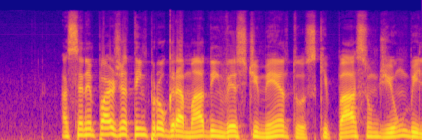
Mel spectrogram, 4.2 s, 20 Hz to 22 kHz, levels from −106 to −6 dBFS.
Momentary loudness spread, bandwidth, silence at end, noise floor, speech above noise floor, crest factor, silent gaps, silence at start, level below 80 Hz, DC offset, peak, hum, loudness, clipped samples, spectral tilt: 7 LU; 15 kHz; 0 s; -50 dBFS; 38 dB; 12 dB; none; 0.6 s; -34 dBFS; under 0.1%; 0 dBFS; none; -13 LUFS; under 0.1%; -6.5 dB/octave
